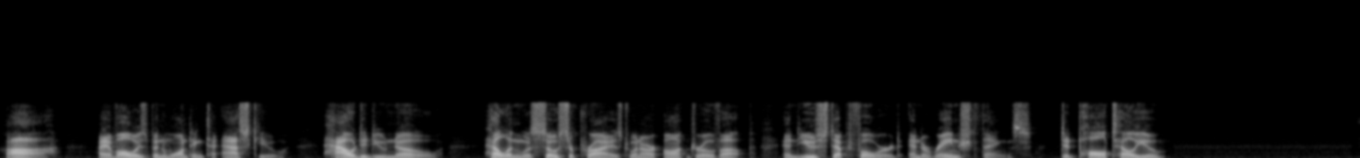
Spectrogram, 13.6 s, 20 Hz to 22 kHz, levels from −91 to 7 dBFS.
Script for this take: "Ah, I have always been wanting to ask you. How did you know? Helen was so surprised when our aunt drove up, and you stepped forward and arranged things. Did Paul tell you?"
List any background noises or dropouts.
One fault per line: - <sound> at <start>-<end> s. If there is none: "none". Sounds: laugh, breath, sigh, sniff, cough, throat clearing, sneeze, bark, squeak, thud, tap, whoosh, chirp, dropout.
none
